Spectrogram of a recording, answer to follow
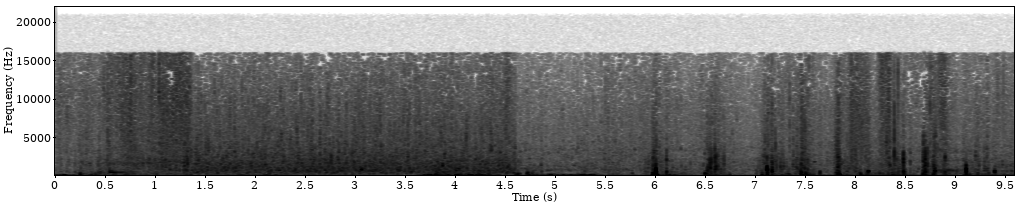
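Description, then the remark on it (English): Wet, squelching footsteps slosh across a bog, with dogs leading the way straight through, starting with a low, murky churn of water and then breaking into irregular splashy steps. No one speaks. “And I'm going to concentrate on crossing this. Crossing this bog before a little bit of a plodge.”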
